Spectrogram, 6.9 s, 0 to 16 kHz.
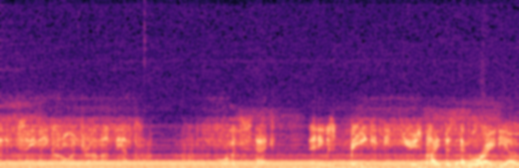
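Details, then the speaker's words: Philips valve radio powered through a variac and dim-bulb tester at about 85 V upward, no aerial fitted: steady mains hum with a faint, warbling broadcast voice. Medium-wave reception is very weak. "okay it's very weak but it's reception that's on medium wave"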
